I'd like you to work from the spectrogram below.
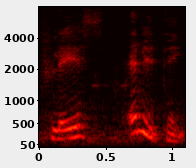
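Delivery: ordinary delivery, nothing marked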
